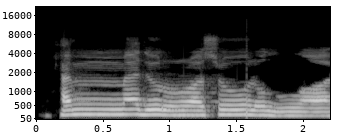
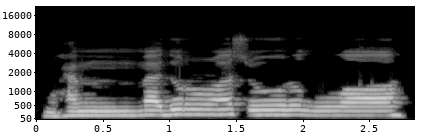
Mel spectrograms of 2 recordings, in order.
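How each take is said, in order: First: It is recited at a fast pace. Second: It is recited at a medium pace. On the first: "Adapun yang cepat akan terlihat cepat juga" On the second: "Kemudian yang sedang, berarti otomatis terlihat sedang"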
